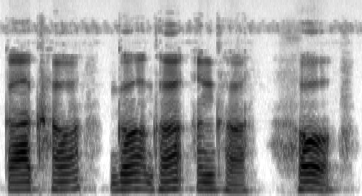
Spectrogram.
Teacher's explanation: क, ख, ग, घ, अंग, हो और साथ ही साथ विसर्ग। सभी का उच्चारण स्थान कंठ से।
